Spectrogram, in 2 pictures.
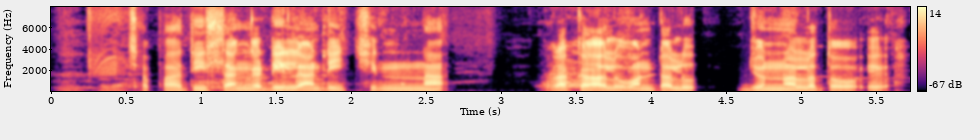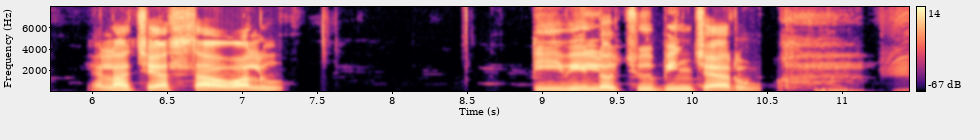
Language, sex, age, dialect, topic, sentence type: Telugu, male, 18-24, Central/Coastal, agriculture, statement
